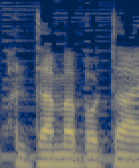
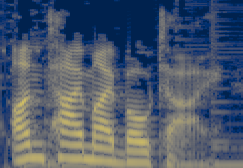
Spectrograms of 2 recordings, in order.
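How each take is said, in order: First: It is slurred quickly like speaking in tongues. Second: It is said plainly with clear separate words. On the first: "And then you say it like this" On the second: "the other one you can say is"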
